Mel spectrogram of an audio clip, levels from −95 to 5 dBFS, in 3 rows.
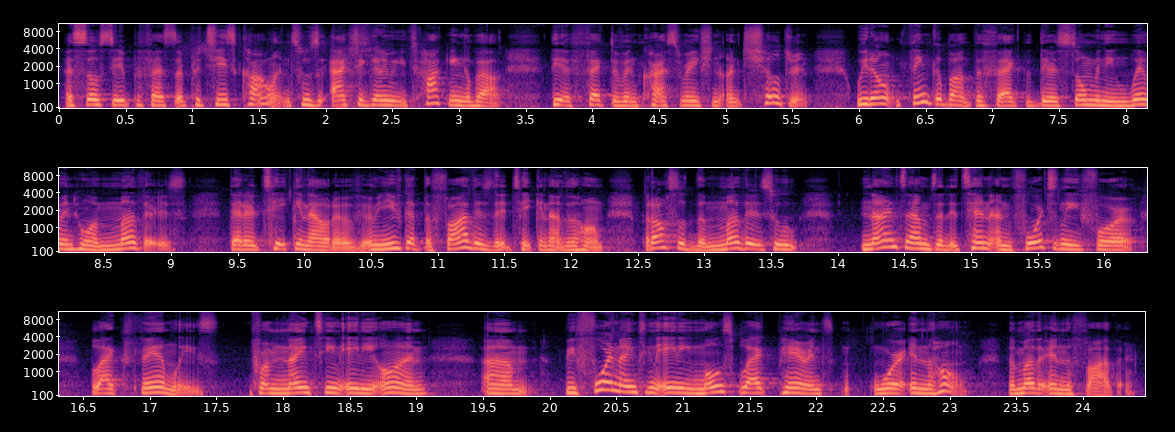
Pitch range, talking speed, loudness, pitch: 165-200 Hz, 200 wpm, -20 LUFS, 185 Hz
